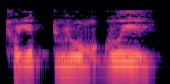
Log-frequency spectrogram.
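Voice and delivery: slow, loathing accusation; utter hatred. A narrator's reading. Cellmate accusing narrator of lying, hateful. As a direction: press out the accusation with disgust. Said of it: "با نفرت تمام گفت".

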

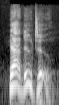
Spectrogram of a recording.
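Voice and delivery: ordinary delivery

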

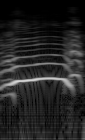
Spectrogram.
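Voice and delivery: high, loud whoop; long mock cheer; imitated crowd cheer. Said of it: "everyone started cheering".

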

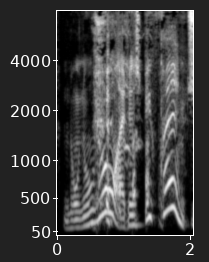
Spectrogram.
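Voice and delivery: slow mock French accent. Answering "do you speak French?", playful mock French accent. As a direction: deny it in a put-on French accent. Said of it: "you have a French accent".

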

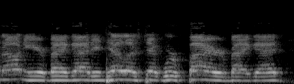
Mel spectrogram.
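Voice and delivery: ordinary delivery

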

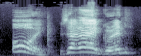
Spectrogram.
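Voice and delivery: put-on high, loud cheeky British kid shouting "Oi"; British kid accent. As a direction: yell it up at the bus like a cocky English kid. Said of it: "That was pretty good".

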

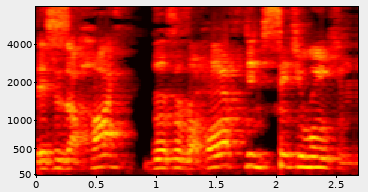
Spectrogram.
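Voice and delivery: usual speaking voice

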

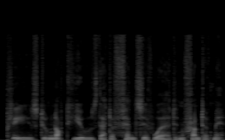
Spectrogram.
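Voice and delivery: a quiet, weighty reproach; quiet rebuke. A narrator's reading. Old headmaster rebuking the boy, low and quiet.

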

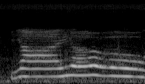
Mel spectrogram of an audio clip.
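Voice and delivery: high, loud yelp with a long tail; yelling. A narrator's reading. Grabbed funny little man hollers, yelling. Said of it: "yelled the funny little man".

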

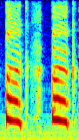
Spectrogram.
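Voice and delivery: very high, loud squeaky yelp; mock squawk. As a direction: squawk each word out high and short. Acting out her repeated cry.

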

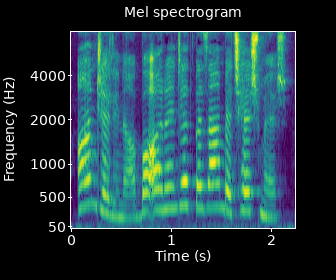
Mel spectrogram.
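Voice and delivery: high-pitched urging from a commentator; partisan egging-on. Acted. Lee eggs Angelina on against Flint, excited urging.

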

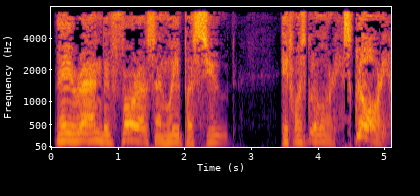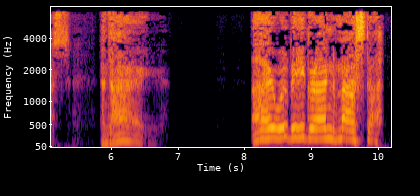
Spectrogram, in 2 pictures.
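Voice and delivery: wounded knight, feverish exultation; fevered dying knight. Acted. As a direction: boast of glory in delirium, swelling to the end.

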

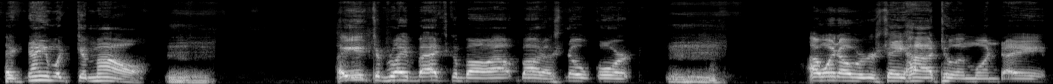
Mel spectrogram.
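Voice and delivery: odd Carl-type character voice, deliberate and drawn out; slow, awkward storyteller character. Pretend. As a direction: tell it stiffly in a put-on drawl.

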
